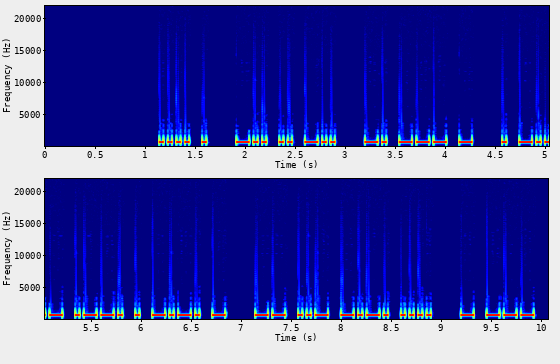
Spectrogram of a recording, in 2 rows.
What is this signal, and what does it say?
Morse code, heard as a keyed tone, about 28 wpm, 700 Hz. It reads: HE DID NOT EXPECT MUCH TO
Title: Sentences from Top 1100 Words 28wpm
